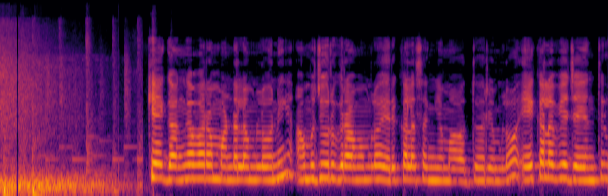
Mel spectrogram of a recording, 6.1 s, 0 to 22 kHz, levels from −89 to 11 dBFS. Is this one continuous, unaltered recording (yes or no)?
yes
